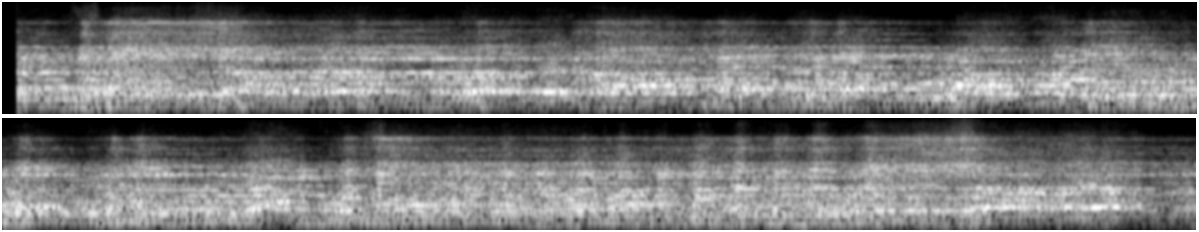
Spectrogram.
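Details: Continuous music with layered singing voices, like a choir, throughout; no clear animal calls stand out.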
